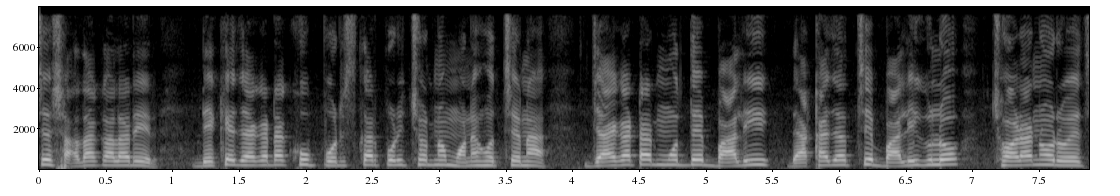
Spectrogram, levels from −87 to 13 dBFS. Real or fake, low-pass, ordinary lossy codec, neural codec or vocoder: real; none; none; none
